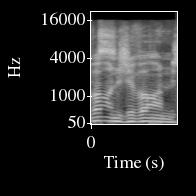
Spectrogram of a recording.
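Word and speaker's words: Giveon: Givon. – Givon? – I'm pretty sure that's how you say it. Givian, is it Givian? – Is it Givian? – It's like for Grosvenor Square, Grosvenor. – Grosvenor.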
